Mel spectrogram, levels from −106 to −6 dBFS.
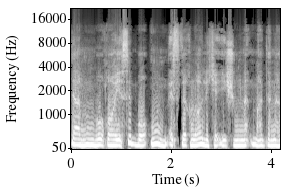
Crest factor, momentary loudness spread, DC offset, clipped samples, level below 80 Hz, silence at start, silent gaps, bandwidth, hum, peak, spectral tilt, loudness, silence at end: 6 dB; 4 LU; under 0.1%; 10%; -38 dBFS; 0 s; none; 14 kHz; none; 0 dBFS; -5.5 dB/octave; -6 LUFS; 0 s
